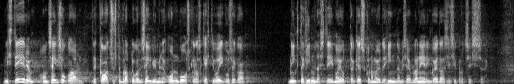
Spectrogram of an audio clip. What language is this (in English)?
Estonian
